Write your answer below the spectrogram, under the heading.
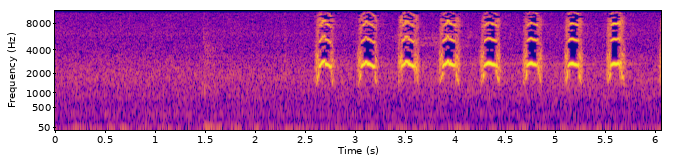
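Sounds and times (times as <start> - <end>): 
Red-naped sapsucker mewing calls: 2.6 - 6.0.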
